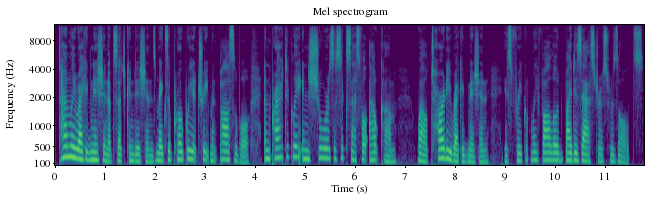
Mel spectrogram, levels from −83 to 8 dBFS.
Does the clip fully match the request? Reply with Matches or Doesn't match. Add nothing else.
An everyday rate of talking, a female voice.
Doesn't match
